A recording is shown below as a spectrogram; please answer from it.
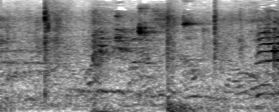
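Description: A basketball bouncing on a gym floor: two low thumps about half a second apart, near the middle, as it is dribbled up the court. Spectators' voices and sharp squeaks or clicks carry through the reverberant hall.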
